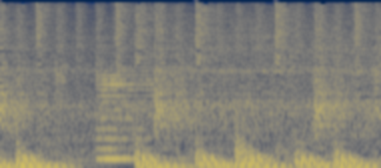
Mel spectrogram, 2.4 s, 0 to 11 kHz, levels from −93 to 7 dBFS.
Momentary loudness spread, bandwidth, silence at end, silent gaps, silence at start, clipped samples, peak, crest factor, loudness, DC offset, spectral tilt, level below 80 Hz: 3 LU; 10.5 kHz; 0 s; none; 0 s; under 0.1%; -2 dBFS; 14 dB; -17 LUFS; under 0.1%; -4 dB/octave; -22 dBFS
